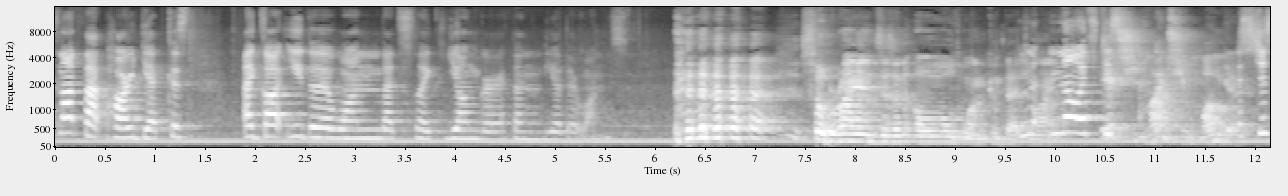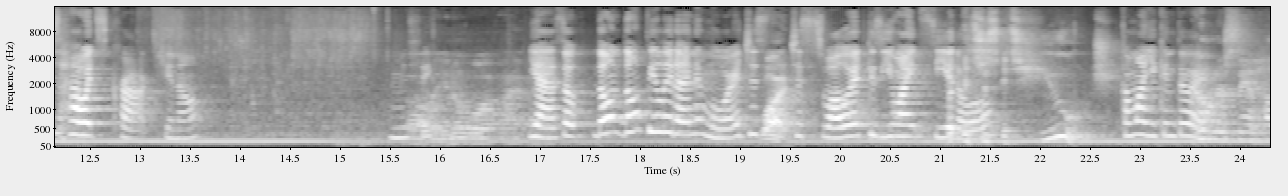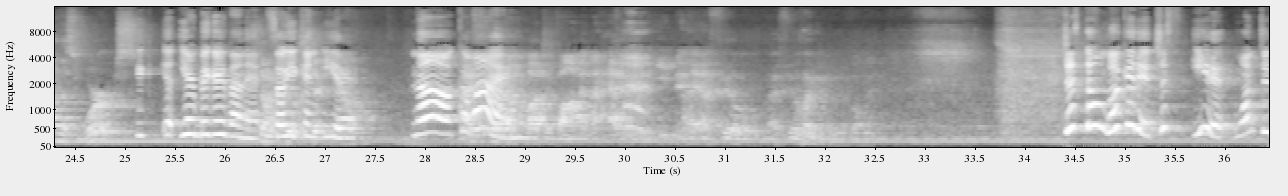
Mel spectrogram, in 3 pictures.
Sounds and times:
Water tap, faucet: 13.0 - 15.5
Water: 13.1 - 15.4.

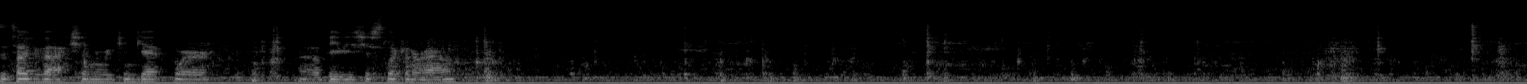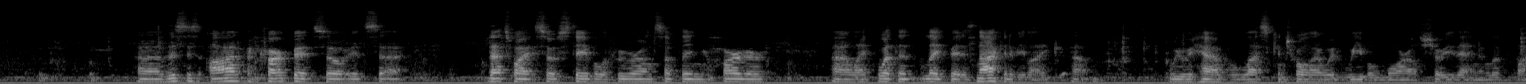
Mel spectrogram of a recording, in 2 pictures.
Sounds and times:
Speech: 0.0 - 2.2, 3.0 - 4.6, 16.6 - 19.4, 20.1 - 23.0, 23.6 - 26.3, 27.0 - 30.5.

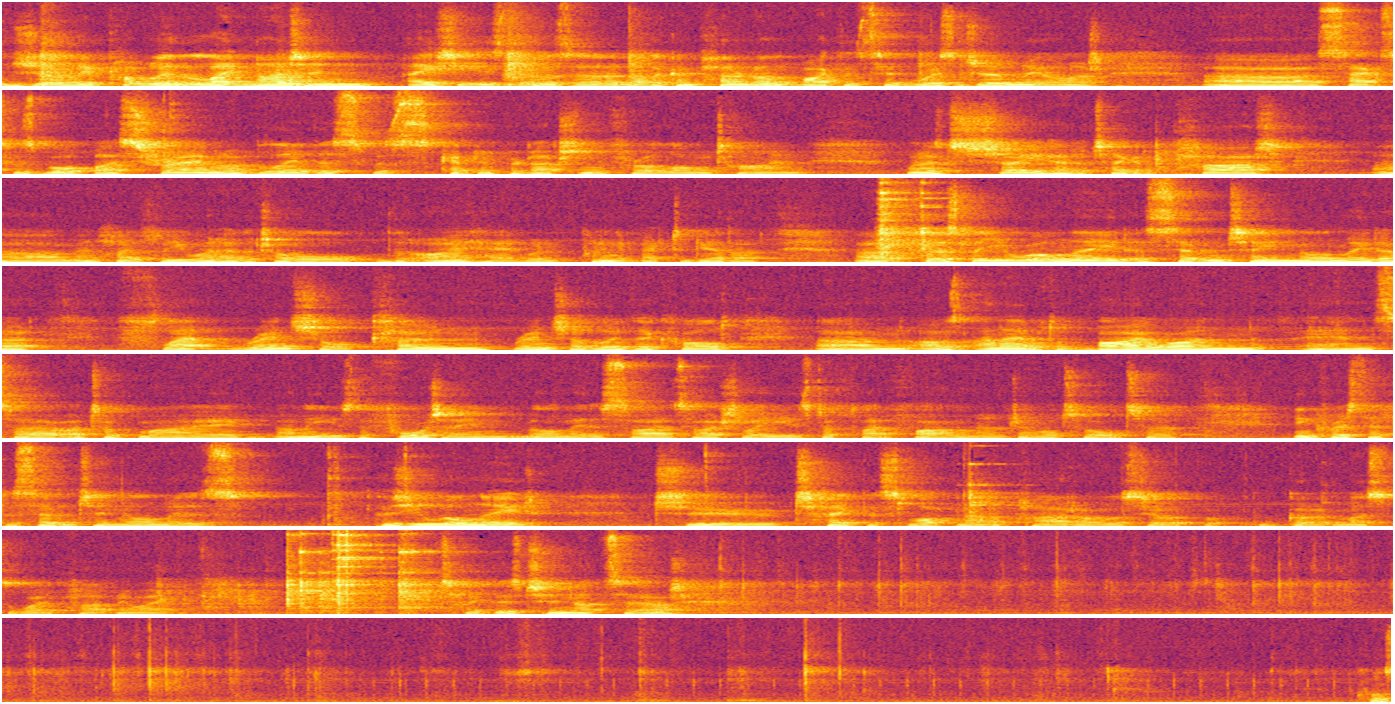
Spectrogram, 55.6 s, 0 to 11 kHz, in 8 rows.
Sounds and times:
Speech: 0.0 - 42.8, 43.9 - 45.4.

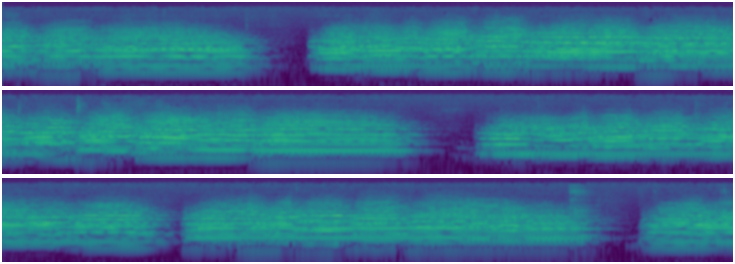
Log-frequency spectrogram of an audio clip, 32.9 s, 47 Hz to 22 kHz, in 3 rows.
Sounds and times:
Music: 0.0 - 32.9.

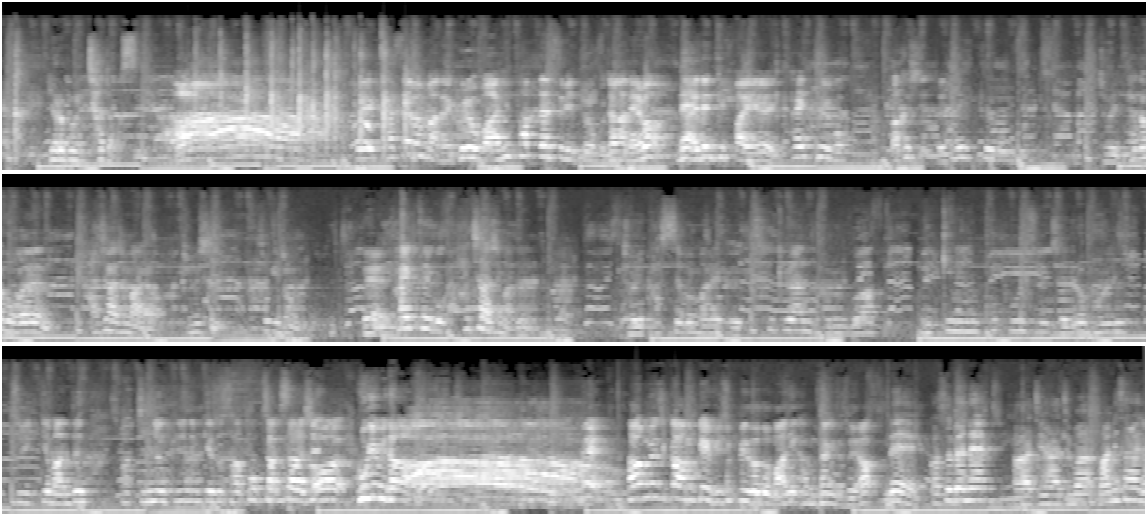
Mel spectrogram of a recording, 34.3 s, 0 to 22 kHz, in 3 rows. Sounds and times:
Music: 0.0 - 34.3
Speech: 0.4 - 2.4, 3.5 - 10.3, 10.9 - 27.4, 28.2 - 34.3.

